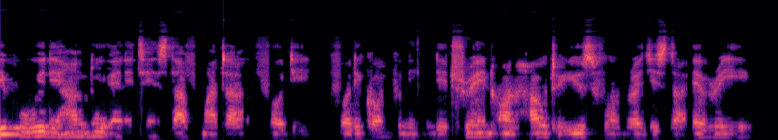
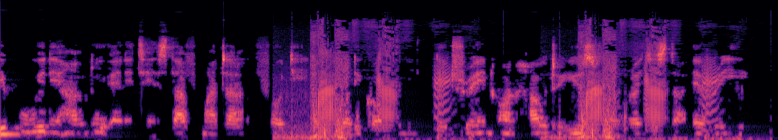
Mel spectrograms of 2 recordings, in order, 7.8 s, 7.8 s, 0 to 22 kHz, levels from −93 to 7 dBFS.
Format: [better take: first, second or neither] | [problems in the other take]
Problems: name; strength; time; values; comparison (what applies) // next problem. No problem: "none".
first | noise reduction (classical method spectral subtraction)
